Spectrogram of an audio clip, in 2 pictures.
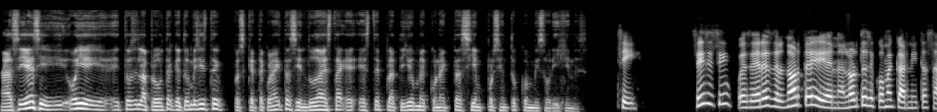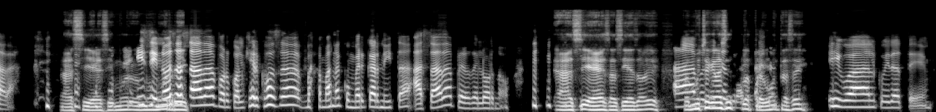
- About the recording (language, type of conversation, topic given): Spanish, podcast, ¿Qué comida te conecta con tus orígenes?
- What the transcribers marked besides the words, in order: laugh; laugh; giggle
